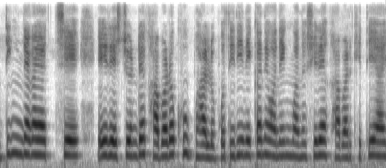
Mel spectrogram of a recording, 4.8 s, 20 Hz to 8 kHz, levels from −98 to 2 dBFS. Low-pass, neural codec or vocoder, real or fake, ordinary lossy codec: 7.2 kHz; none; real; none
